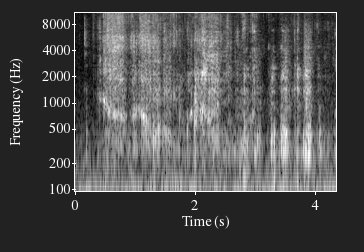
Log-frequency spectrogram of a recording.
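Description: Close-up biting into the crispy crust of a Korean fried chicken drumstick: a loud crunch begins about half a second in and crackles for nearly two seconds. It is followed by shorter crunches of chewing.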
